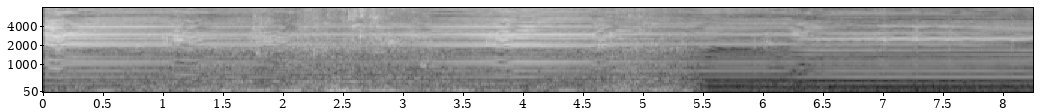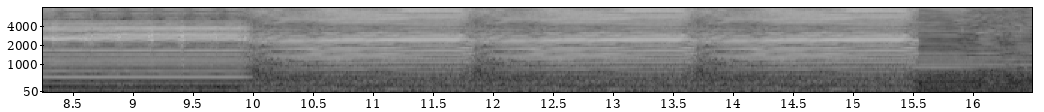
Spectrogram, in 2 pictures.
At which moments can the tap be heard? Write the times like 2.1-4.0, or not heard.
0.0-5.5.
